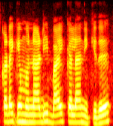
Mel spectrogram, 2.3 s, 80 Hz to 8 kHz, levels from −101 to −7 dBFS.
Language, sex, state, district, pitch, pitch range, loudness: Tamil, female, Tamil Nadu, Kanyakumari, 175 Hz, 170-190 Hz, -14 LUFS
